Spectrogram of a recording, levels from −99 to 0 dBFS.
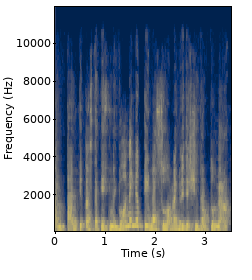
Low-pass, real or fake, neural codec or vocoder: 10.8 kHz; fake; codec, 44.1 kHz, 1.7 kbps, Pupu-Codec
